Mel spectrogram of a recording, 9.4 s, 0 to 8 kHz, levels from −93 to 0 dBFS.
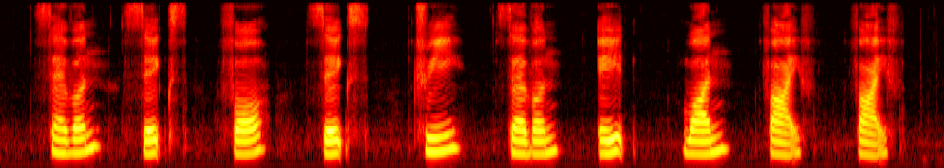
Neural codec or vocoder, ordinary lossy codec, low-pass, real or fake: none; none; 7.2 kHz; real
